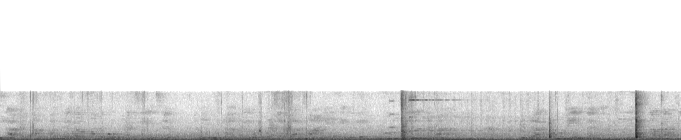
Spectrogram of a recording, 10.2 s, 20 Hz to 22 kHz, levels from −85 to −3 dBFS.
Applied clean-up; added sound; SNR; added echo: none; Mechanisms; -5 dB; reverberation time 1.2 s.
